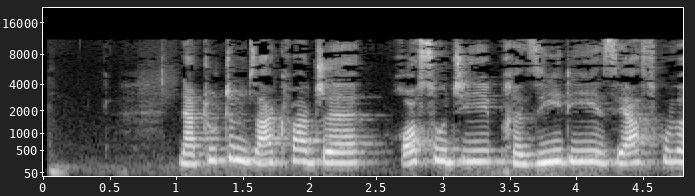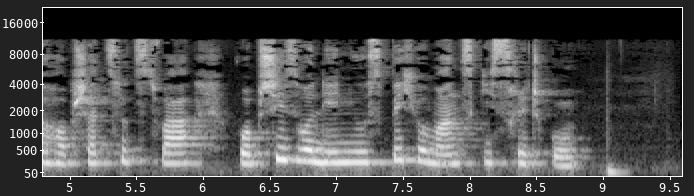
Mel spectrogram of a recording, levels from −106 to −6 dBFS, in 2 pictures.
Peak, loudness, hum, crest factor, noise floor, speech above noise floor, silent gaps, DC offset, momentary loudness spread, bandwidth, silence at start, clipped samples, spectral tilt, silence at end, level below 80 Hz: -2 dBFS; -20 LUFS; none; 18 dB; -58 dBFS; 38 dB; none; under 0.1%; 9 LU; 12 kHz; 0.05 s; under 0.1%; -3 dB/octave; 0.45 s; -48 dBFS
